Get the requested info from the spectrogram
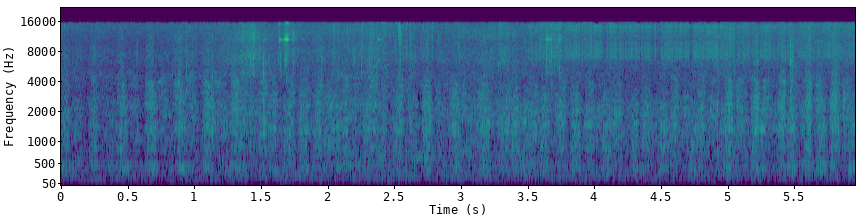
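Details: A small pack of Beaucerons on a forest walk, one dog panting in quick, breathy bursts about two or three times a second, steady and unbroken, with faint rustling around it.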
